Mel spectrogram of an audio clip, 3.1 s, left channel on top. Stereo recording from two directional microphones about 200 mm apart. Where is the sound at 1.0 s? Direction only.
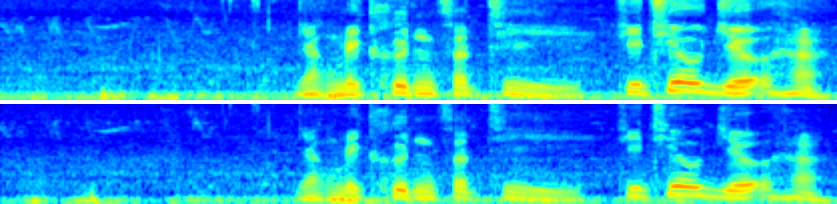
Centre (ahead or behind).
